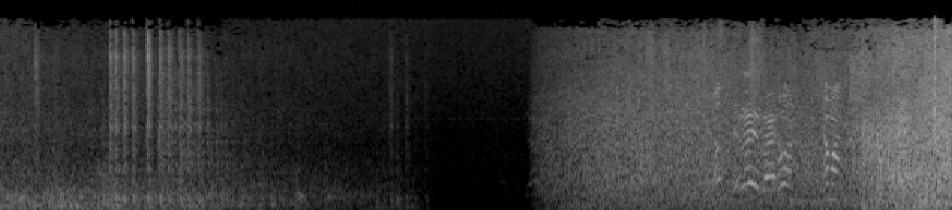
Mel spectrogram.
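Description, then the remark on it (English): Deep rumbling sea and gusting wind on a sailing voyage with the Indian Ocean ahead roll on for a few seconds, cut off briefly, then return as a louder, hissing wash of waves and wind that keeps building. “So, Ishmael, there is the Indian Ocean ahead of us, and the sun behind us.”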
